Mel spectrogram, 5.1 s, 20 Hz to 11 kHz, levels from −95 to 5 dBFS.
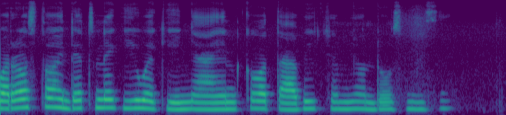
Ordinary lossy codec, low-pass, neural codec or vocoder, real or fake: none; none; none; real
